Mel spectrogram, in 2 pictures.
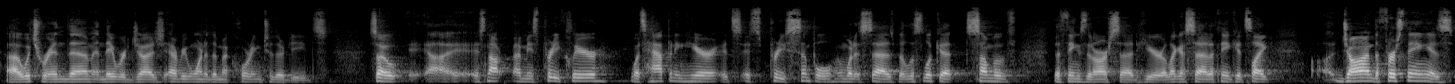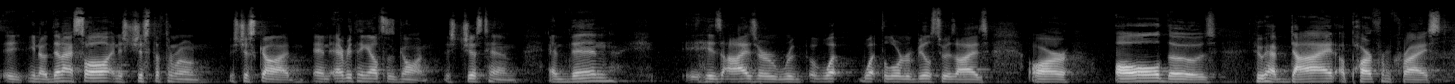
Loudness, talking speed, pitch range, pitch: -24 LUFS, 210 wpm, 120-145 Hz, 130 Hz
